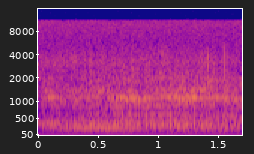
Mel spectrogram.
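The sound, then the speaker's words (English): A steady, droning aeroplane engine hums continuously at an even, moderately loud level, with a buzzing tone that neither rises nor fades over the short stretch. No voices are heard. “We bring you now the sound of an aeroplane.”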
